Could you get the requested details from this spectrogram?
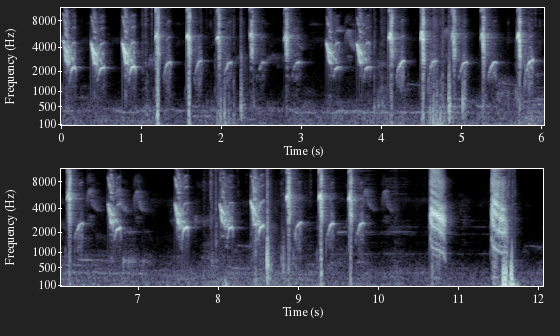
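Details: Caged long-tailed shrike singing energetically after its cover is removed and it is misted, in the morning sun; a rapid run of sharp high chirps and ticks with varied notes, ending in two harsh rasping bursts.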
